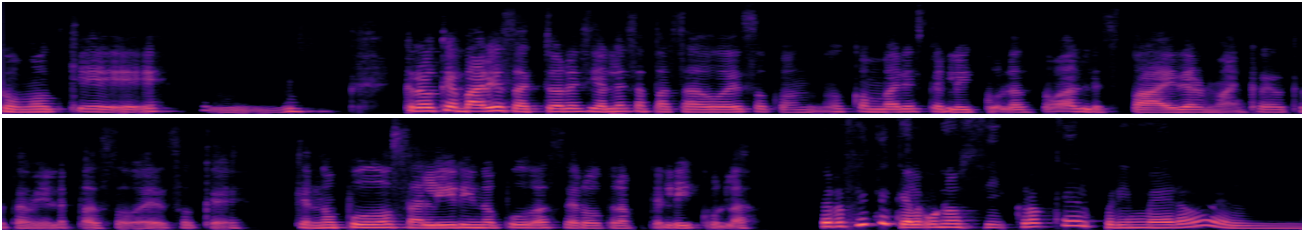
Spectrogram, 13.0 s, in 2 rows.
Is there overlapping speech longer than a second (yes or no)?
no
